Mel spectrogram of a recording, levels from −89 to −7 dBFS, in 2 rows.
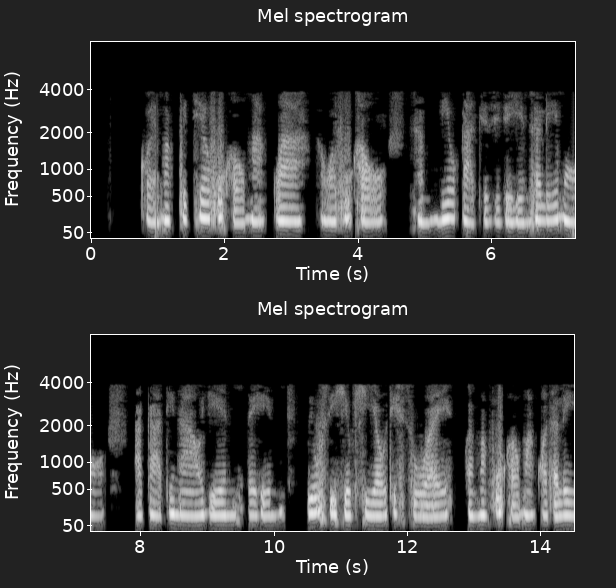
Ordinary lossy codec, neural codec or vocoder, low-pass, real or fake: AAC, 16 kbps; none; 7.2 kHz; real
